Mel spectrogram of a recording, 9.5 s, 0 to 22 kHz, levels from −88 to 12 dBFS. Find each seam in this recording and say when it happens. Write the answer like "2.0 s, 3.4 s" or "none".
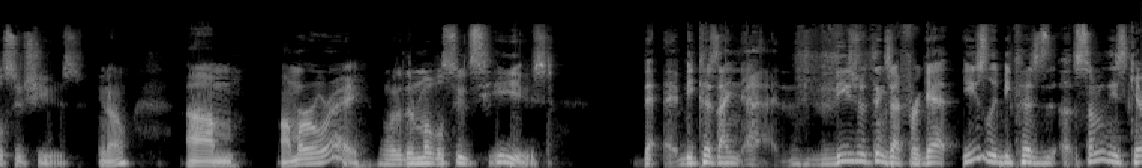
none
